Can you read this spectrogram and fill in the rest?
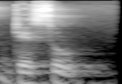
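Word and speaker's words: Gesù: It contains the English letters G and E, so this word is pronounced as Jesu.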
